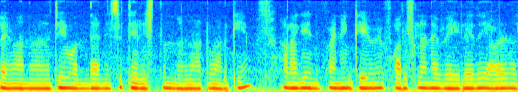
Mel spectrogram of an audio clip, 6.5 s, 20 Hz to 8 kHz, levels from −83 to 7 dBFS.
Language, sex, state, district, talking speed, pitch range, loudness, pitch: Telugu, female, Andhra Pradesh, Manyam, 100 wpm, 150-165 Hz, -13 LUFS, 155 Hz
